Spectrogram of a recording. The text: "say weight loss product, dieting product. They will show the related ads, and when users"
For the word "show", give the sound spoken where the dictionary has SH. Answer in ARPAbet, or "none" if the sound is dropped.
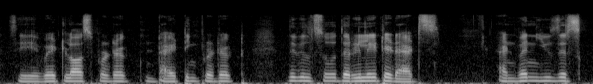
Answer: S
